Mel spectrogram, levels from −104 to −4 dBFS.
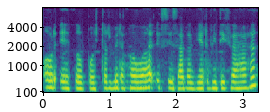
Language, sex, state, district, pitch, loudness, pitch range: Hindi, female, Bihar, West Champaran, 220 Hz, -15 LUFS, 210-225 Hz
